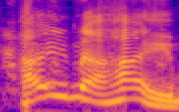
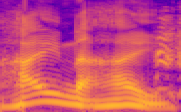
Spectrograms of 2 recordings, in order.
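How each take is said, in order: First: High, soft teasing repeat; mocking high. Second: Said in the usual way. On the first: Shown as a demonstration. Vlogger teasing the high president, soft and high-pitched. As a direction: lift it up in a teasing coo.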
